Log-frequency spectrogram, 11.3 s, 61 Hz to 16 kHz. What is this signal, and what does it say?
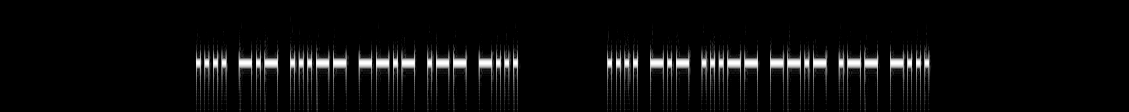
Morse code, heard as a keyed tone, about 27 wpm, 700 Hz. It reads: HK3QWB HK3QWB
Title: DXCC-100 Call Signs - 6 Characters - Repeated 2x - 28wpm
